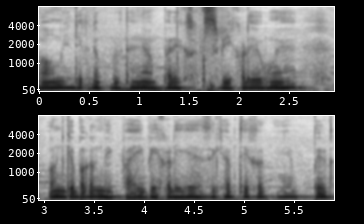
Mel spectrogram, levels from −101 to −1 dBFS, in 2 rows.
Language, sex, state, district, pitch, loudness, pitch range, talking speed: Urdu, male, Bihar, Saharsa, 110 Hz, -13 LUFS, 105-110 Hz, 235 wpm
